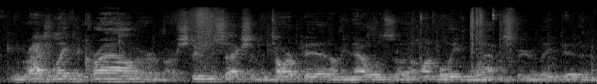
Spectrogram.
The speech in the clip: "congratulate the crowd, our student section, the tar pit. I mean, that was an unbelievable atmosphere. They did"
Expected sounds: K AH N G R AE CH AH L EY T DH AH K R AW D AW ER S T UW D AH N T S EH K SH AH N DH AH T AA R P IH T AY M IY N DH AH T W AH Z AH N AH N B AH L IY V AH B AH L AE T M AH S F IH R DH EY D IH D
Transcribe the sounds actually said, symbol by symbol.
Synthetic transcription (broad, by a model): K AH N G R AE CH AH L EY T DH AH K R AW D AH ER S T UW D N T S EH K SH AH N DH AH T AA R P IH T AY M IY N DH AH T W AH Z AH AH N B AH L IY V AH B L AE T M AH S F IH R DH EY D IH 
